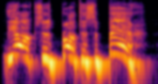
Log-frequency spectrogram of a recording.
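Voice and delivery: high excited shout. A narrator's reading. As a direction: yell for him to come kill it. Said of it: "she cried".

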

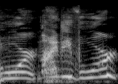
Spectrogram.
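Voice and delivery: can't believe the number; incredulous. Real, not acted. Host hears guest scored ninety-four, incredulous squeak.

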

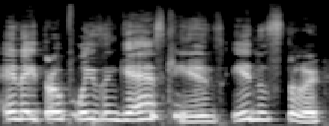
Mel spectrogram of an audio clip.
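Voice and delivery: high, slow, tickled telling; laughing while talking. Real, not acted. Teller recapping absurd gas attack, laughing voice. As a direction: push the words out through real laughter.

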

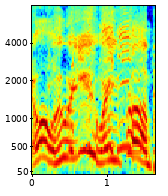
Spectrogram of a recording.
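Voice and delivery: high, loud mock alien voice. Retelling the movie scene, a high loud alien. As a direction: squeak it out like a curious creature.

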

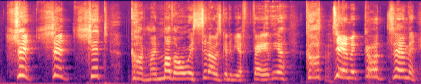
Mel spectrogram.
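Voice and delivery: high, fast, frantic cursing under pressure; panicked self-cursing. Retold or imitated. Bill panics, cursing himself.

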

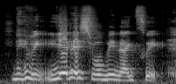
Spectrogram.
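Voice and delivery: usual speaking voice

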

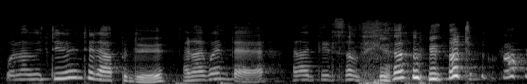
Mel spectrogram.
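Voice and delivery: lilting, exaggerated Welsh accent attempt. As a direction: attempt a sing-song Welsh accent, breaking into laughter.

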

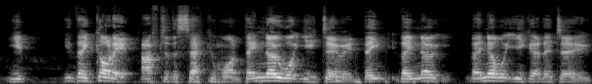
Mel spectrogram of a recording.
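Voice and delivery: exasperated telling-off. Retold or imitated. Mark scolding his co-star on stage, mock exasperated. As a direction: tell him off for milking it. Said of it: "he was just like".

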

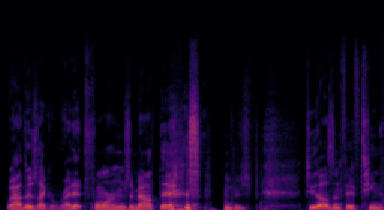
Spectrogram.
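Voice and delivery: usual speaking voice

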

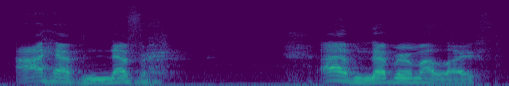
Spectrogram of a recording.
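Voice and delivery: normal talking voice

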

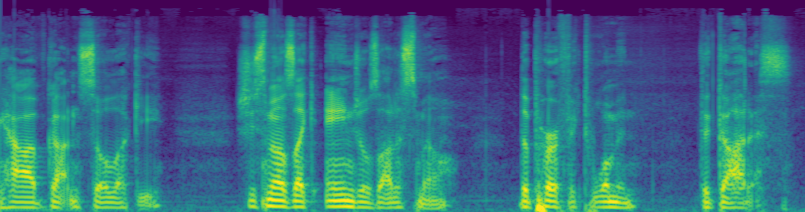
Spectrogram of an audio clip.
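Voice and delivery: low, brooding hardboiled narrator; noir voice. Acted. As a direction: read it like a weary film noir detective. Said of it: "in my noir voice".

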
